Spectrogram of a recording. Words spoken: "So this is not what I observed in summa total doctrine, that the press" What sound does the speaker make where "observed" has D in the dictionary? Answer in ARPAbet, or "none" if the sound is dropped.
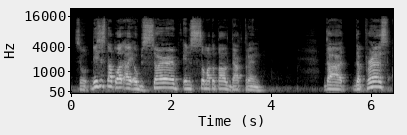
none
